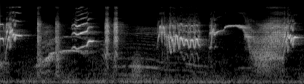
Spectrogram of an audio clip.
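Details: Varied starling lure song: clear rising whistles, sharp clicks, then long buzzy rasping phrases with descending and upswept whistled notes, loud and close.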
